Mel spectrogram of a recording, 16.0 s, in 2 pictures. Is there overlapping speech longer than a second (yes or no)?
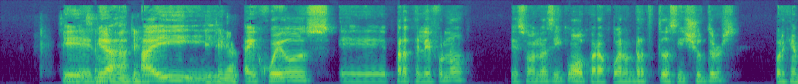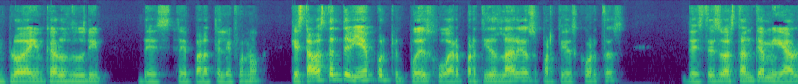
yes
